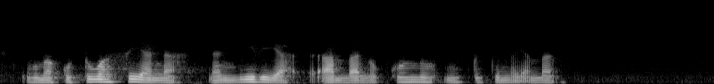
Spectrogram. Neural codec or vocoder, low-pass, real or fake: codec, 16 kHz, 0.9 kbps, LongCat-Audio-Codec; 7.2 kHz; fake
